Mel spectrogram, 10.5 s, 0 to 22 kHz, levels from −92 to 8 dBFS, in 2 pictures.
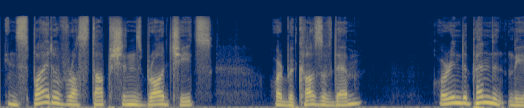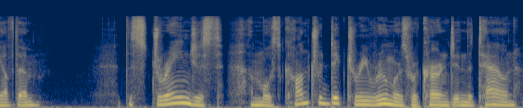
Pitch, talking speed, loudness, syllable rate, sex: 145 Hz, 135 wpm, -19 LUFS, 5.3 syllables/s, male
